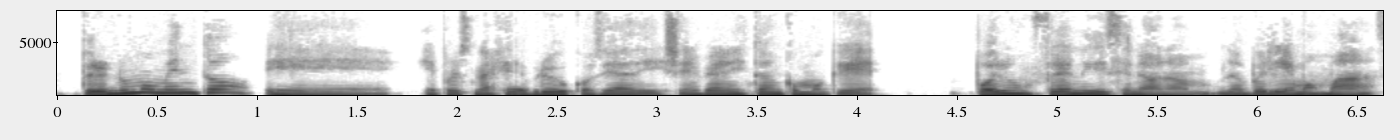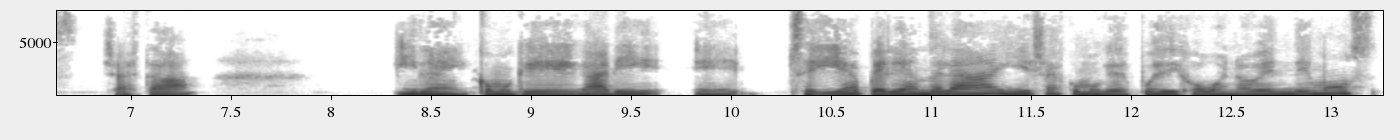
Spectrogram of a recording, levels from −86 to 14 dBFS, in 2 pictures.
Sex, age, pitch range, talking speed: female, 20-39, 175-220 Hz, 200 wpm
